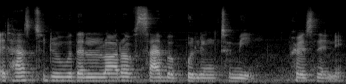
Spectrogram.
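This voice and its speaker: Fairly even in intonation, a woman's fairly low-pitched voice carries audible room echo. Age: 20s. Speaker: student. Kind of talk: panel discussion.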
